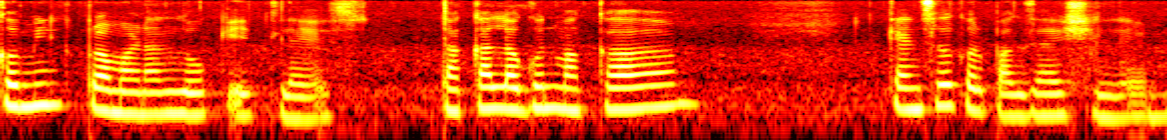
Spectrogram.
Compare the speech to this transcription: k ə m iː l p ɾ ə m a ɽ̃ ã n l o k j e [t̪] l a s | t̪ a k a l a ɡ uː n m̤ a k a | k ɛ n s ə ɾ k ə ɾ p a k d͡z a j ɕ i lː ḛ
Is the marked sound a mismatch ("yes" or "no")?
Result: no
